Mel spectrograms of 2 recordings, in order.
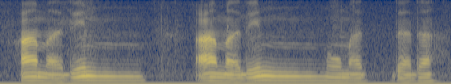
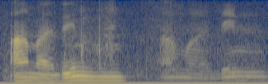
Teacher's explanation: Whenever you have that tanween, the noon, and the meme after, they join together, and you just pronounce the meme twice. · Term: Idgham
